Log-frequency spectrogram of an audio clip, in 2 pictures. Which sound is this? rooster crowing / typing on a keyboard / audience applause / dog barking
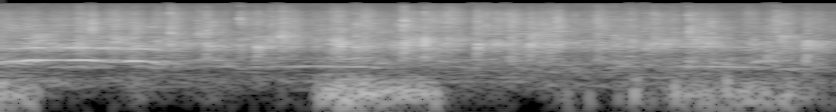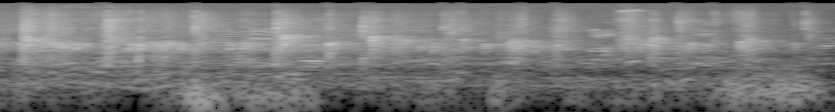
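audience applause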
